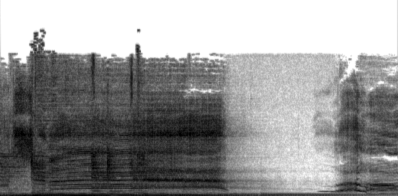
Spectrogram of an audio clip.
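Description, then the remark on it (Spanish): A singer lets out a long, strained, high scream over loud live band music during a studio performance before an audience, holding the cry for a few seconds before it breaks off, followed by a shorter wailing burst. “Incluso este grito”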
